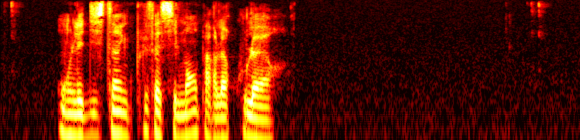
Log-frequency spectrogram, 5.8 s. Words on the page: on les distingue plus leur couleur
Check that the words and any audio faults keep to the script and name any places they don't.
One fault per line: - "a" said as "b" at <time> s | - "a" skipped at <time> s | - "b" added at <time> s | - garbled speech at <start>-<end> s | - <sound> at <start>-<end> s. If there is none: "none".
- "facilement par" added at 1.5 s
